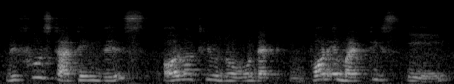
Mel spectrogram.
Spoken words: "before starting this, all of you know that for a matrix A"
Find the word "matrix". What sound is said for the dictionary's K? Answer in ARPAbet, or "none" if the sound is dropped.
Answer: none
